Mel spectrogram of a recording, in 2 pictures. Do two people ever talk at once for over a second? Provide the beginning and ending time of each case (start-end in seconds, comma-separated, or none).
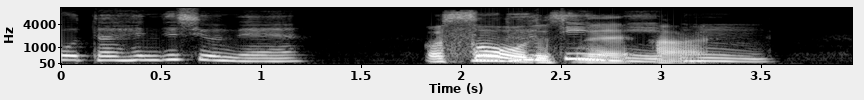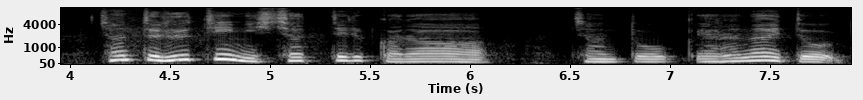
2.0-3.4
